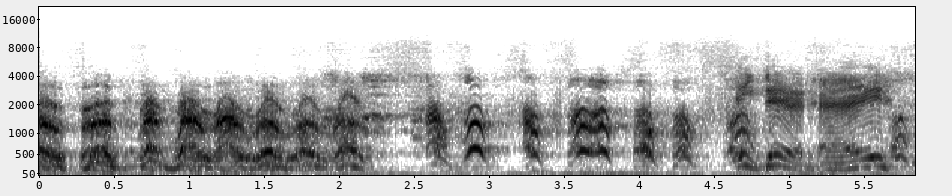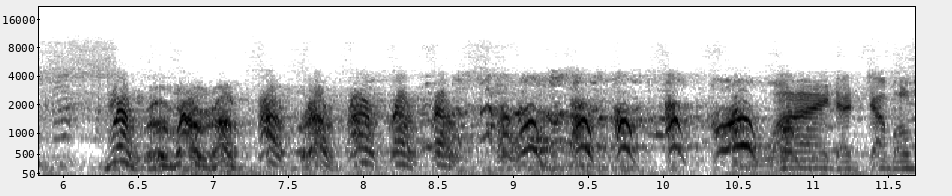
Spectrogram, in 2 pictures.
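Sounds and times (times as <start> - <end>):
man imitating dog yips and short barks: 0.0 - 2.2, 2.9 - 4.9, 5.5 - 8.6
laughter: 0.0 - 11.6.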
